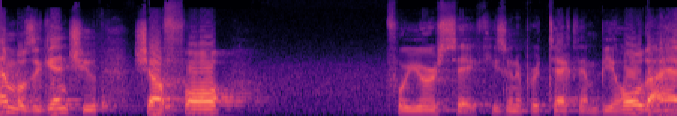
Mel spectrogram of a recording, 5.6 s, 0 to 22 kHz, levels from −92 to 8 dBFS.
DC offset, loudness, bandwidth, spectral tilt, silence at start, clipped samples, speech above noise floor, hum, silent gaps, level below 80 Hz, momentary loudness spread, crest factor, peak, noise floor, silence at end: under 0.1%; -24 LUFS; over 20 kHz; -3 dB/octave; 0 s; under 0.1%; 31 dB; none; none; -58 dBFS; 13 LU; 12 dB; -12 dBFS; -54 dBFS; 0 s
